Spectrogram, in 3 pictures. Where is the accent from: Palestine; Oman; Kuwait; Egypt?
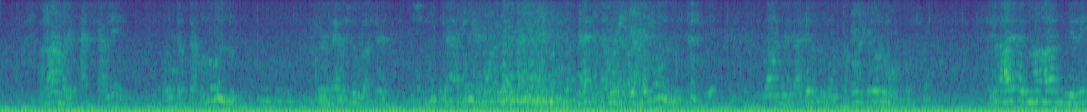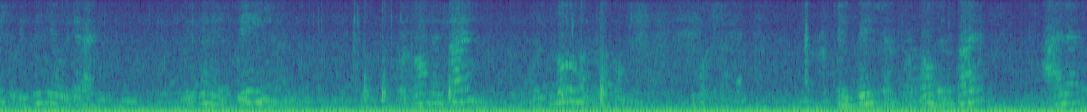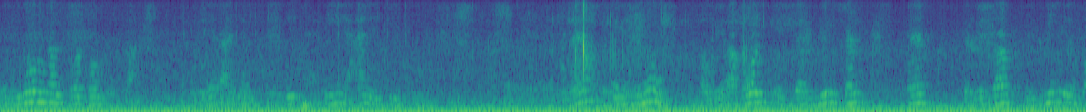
Egypt; لو انت رحت في المعامل اللي عندنا في مصر اي حته في مصر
